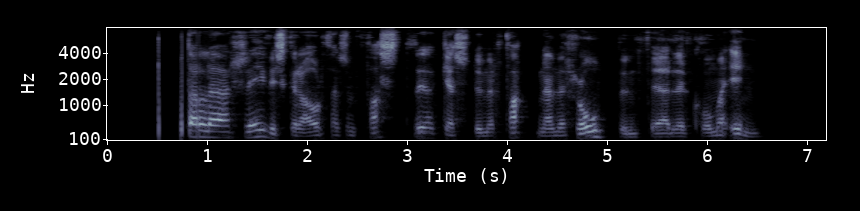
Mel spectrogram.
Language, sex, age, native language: Icelandic, male, 18-19, Icelandic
